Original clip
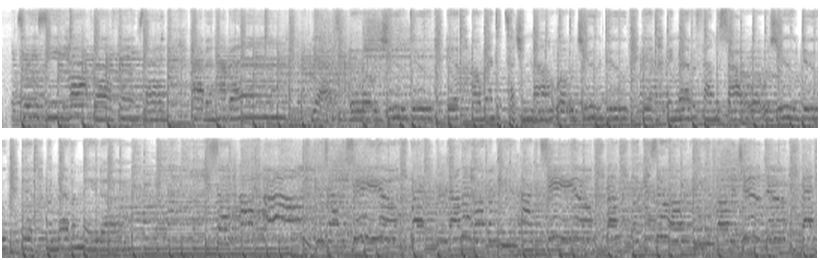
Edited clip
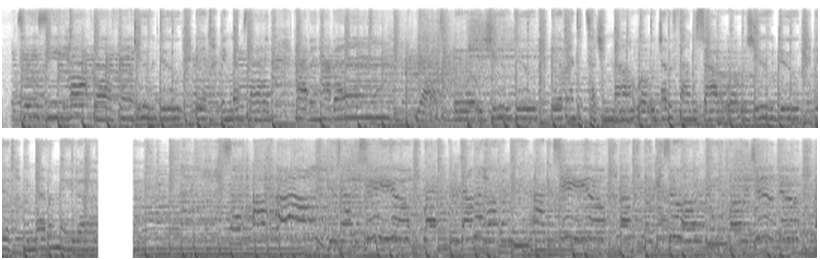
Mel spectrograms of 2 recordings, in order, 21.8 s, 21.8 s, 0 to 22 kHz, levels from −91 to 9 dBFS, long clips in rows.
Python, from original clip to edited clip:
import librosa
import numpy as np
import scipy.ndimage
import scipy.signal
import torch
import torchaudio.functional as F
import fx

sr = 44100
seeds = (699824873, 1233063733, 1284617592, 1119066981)

y = fx.edit(x, sr, fx.cut(start_s=6.14, length_s=0.31),
    fx.move(start_s=7.71, length_s=1.39, to_s=1.76),
    fx.insert_silence(at_s=12.46, length_s=0.48), tone=tone)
